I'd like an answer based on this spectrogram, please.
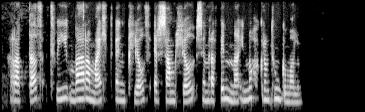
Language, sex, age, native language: Icelandic, female, 20-29, Icelandic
